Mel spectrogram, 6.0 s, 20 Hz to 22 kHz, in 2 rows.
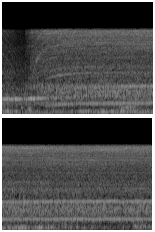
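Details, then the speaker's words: Ryota 2010VR 10mm drill fitted with an MT60-type substitute armature after large brush sparking: spins up quickly to steady, even high whine with no rattle or stutter; only slight normal sparking, healthy motor. "nah ini dikit banget ya pengapianya kalau segini normal guys yang penting pengapiannya Tidak besar seperti tadi"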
